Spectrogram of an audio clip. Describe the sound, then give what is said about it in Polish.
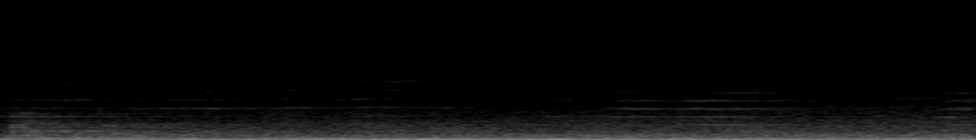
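A train rumbles steadily along with a deep, continuous low roar and a rattling wash of noise. The sound stays fairly loud throughout, with no voices. “Po seansie poszli na dworzec, gdzie przenocowali w poczekalni w oczekiwaniu na pociąg.”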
